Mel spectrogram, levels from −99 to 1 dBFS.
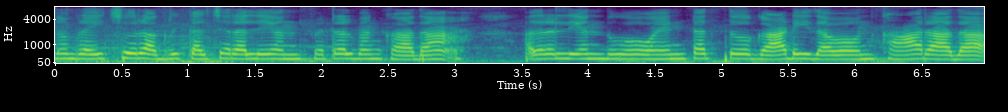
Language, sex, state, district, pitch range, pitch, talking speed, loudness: Kannada, female, Karnataka, Raichur, 230-250 Hz, 240 Hz, 145 wpm, -15 LUFS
